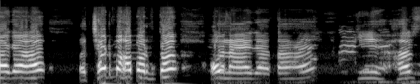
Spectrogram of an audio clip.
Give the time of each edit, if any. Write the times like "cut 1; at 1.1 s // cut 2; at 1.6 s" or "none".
cut 1; at 2.2 s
